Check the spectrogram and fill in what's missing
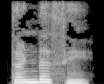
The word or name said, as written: ದಾಂಟಿಸು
